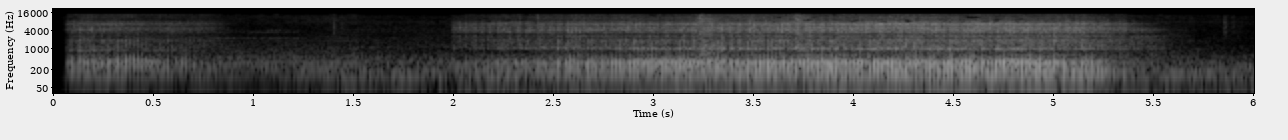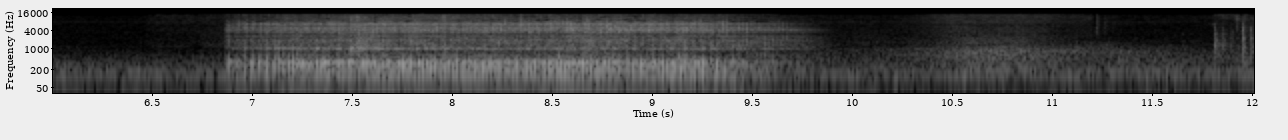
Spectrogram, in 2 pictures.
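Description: Loud, long, rasping snores on two drawn-out breaths, from a television advert.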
